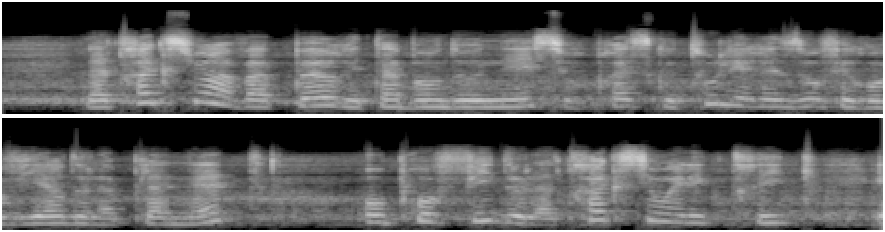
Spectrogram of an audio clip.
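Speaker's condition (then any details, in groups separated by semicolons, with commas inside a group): No condition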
